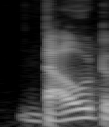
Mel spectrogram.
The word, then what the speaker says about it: doubt: जैसे नाइफ में नाइफ में के साइलेंट ऑनेस्ट में एच साइलेंट और डाउट में डाउट में बी साइलेंट।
